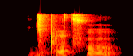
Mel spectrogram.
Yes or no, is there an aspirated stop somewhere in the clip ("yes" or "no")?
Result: yes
